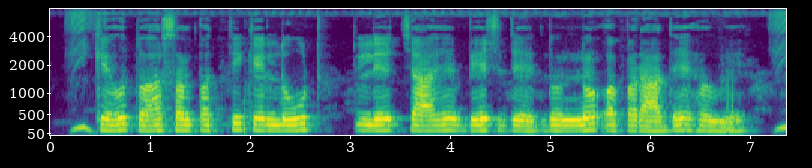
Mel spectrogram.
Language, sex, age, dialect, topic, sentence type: Bhojpuri, male, 18-24, Western, banking, statement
